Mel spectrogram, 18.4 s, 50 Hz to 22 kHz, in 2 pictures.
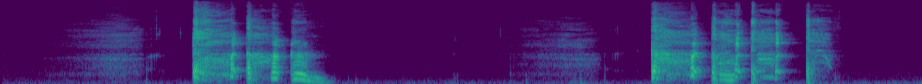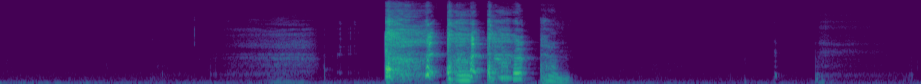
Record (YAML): three_cough_length: 18.4 s
three_cough_amplitude: 16332
three_cough_signal_mean_std_ratio: 0.33
survey_phase: beta (2021-08-13 to 2022-03-07)
age: 18-44
gender: Female
wearing_mask: 'No'
symptom_cough_any: true
symptom_new_continuous_cough: true
symptom_runny_or_blocked_nose: true
symptom_shortness_of_breath: true
symptom_sore_throat: true
symptom_fatigue: true
symptom_fever_high_temperature: true
symptom_headache: true
smoker_status: Ex-smoker
respiratory_condition_asthma: false
respiratory_condition_other: false
recruitment_source: Test and Trace
submission_delay: 2 days
covid_test_result: Positive
covid_test_method: RT-qPCR
covid_ct_value: 22.4
covid_ct_gene: ORF1ab gene
covid_ct_mean: 23.5
covid_viral_load: 20000 copies/ml
covid_viral_load_category: Low viral load (10K-1M copies/ml)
